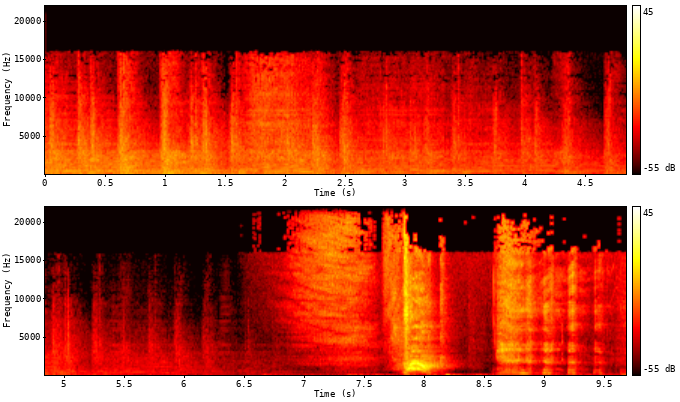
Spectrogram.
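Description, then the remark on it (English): A soft instrumental passage fades, then one loud, oddly pitched reverse sneeze from a woman bursts out near the end, followed by a few quieter rustling, breathy sounds. “What is happening? A weird sneeze.”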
